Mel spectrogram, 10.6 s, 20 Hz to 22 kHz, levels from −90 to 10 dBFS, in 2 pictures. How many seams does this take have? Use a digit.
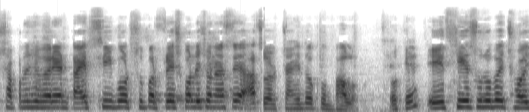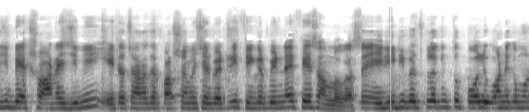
2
